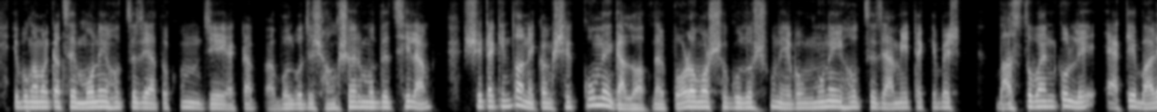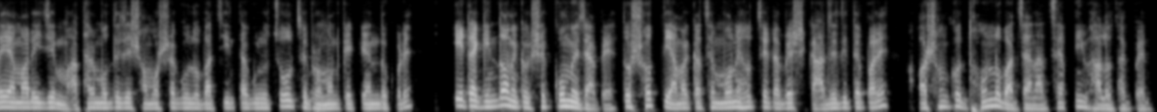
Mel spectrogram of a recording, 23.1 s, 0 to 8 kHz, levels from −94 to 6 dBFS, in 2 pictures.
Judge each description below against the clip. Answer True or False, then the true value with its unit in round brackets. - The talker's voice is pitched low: True (130 Hz)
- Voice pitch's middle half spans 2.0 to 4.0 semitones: True (3.7 semitones)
